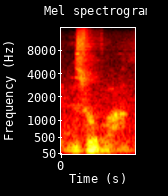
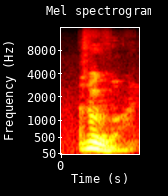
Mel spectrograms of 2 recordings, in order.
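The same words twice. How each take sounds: First: Much softer repeat. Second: Said in the usual way. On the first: Real, not acted. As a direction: drop it to a murmur, much softer.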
